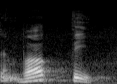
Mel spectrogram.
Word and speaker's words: Bhakti: Bhakti, very small, two syllables. Bhakti.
